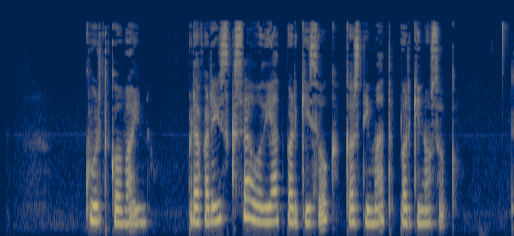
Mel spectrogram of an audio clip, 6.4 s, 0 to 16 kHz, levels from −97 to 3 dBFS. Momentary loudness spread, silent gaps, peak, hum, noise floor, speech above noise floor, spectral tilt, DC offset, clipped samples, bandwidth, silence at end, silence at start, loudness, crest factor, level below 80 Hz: 13 LU; none; -12 dBFS; none; -75 dBFS; 47 dB; -4 dB/octave; under 0.1%; under 0.1%; 11.5 kHz; 0 s; 1.1 s; -29 LUFS; 18 dB; -80 dBFS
